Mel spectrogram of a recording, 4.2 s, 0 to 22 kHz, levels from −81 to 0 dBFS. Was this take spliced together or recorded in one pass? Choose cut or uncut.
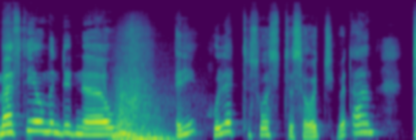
cut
